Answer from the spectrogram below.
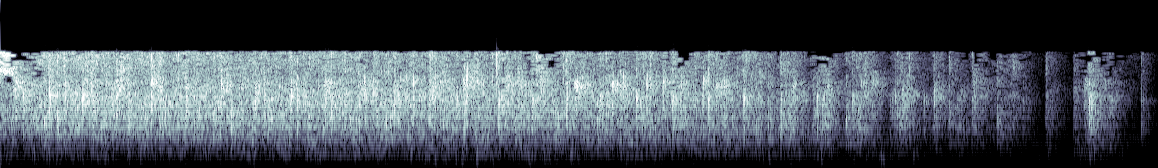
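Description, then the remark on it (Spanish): A crowd at a morning talk claps loudly and steadily to welcome a diamond executive speaker, a dense wash of many hands that gradually thins and softens toward the end, with a few last scattered claps trailing off. “Vamos a recibirlo con un fuerte aplauso nuestro gran diamante ejecutivo”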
